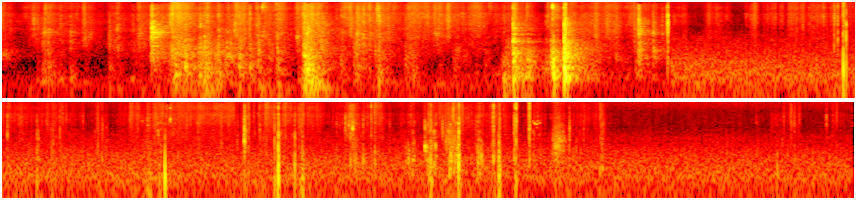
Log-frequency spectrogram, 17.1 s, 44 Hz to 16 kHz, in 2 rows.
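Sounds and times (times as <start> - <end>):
knocks and thumps: 5.0 - 6.0.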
